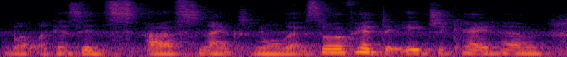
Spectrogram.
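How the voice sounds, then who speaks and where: With a New Zealand accent, a woman speaks at a fairly low pitch with ordinary pitch variation, amid audible room echo and noticeable background noise. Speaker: toy collecting YouTuber. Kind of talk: casual show-and-tell vlog. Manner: chatty, rambling with fillers.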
